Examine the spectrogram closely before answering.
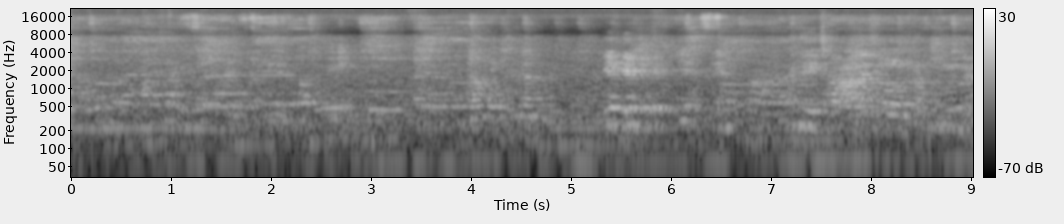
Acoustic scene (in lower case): cafe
